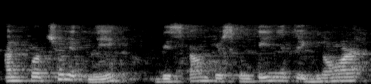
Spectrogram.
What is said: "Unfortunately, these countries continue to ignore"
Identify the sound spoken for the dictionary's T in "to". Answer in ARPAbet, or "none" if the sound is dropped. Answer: T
